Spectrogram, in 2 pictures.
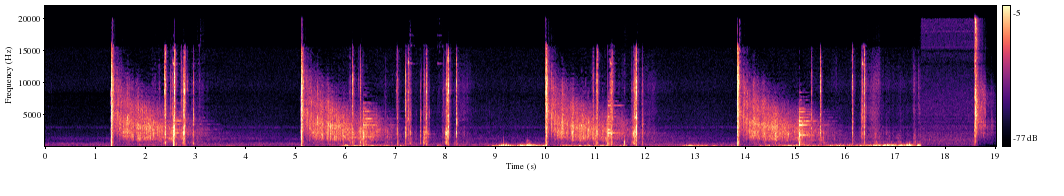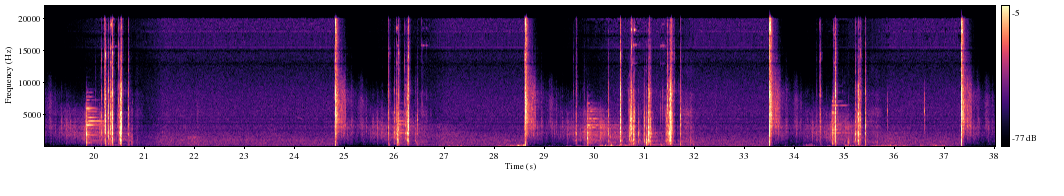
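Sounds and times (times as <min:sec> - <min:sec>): suppressed rifle shots with echo: 0:01.3 - 0:03.4, 0:05.1 - 0:07.0, 0:13.8 - 0:15.7, 0:18.6 - 0:20.8, 0:24.8 - 0:27.2, 0:28.6 - 0:32.0, 0:33.5 - 0:35.8, 0:37.3 - 0:38.0
sharp clicks: 0:05.9 - 0:08.4, 0:19.8 - 0:20.9, 0:24.8 - 0:27.0, 0:28.6 - 0:32.1, 0:33.5 - 0:36.0.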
